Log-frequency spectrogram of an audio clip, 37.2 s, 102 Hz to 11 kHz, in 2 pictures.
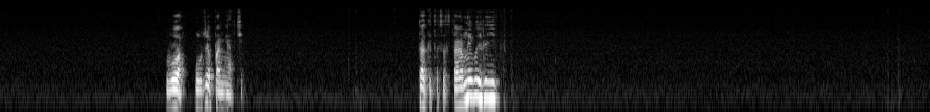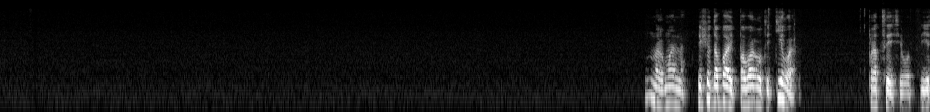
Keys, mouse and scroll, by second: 7.2 space, 8.0 middle click, 10.8 space, 14.9-15.9 scroll up 2, 17.9 space, 19.4 click, 34.5-35.7 scroll up 2, 35.9 click, 36.5 shift+middle click, 37.1-37.2 scroll up 4.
